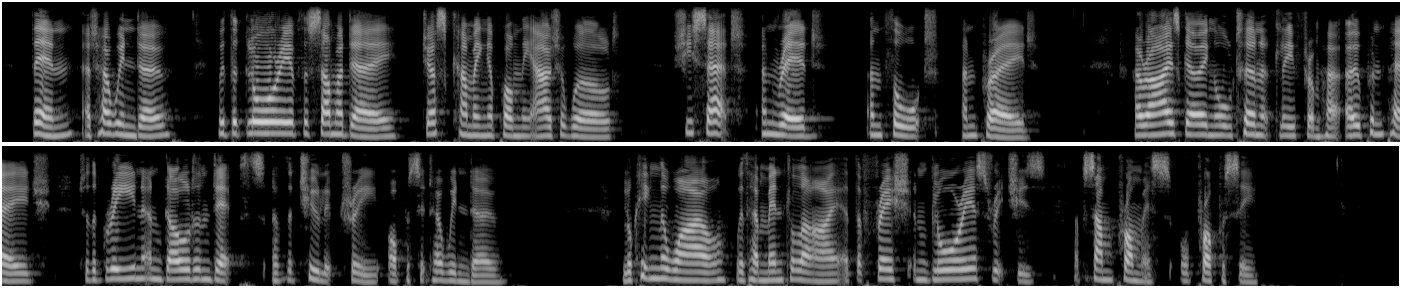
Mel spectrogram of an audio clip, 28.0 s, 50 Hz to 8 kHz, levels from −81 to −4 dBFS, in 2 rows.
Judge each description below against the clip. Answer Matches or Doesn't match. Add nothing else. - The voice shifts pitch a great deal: Doesn't match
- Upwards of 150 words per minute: Doesn't match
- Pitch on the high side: Matches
